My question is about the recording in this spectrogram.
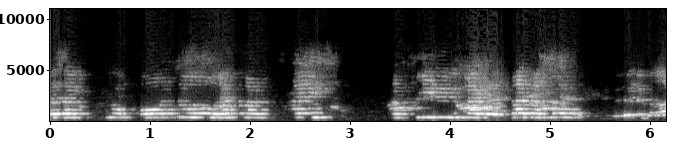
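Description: A child singing in short phrases, mostly held on one steady note, with a short pause about three seconds in, heard over a video call.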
